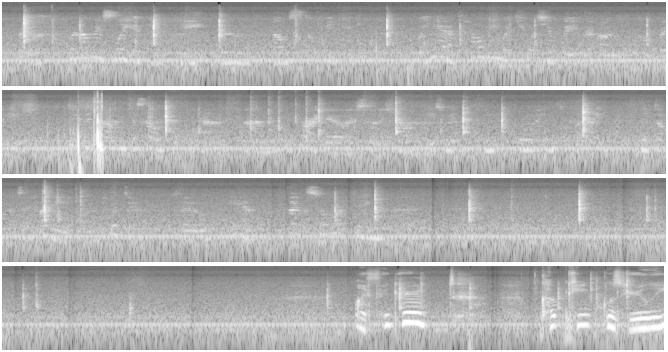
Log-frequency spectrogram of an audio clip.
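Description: A video game makes soft clicks and thuds through a television speaker.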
